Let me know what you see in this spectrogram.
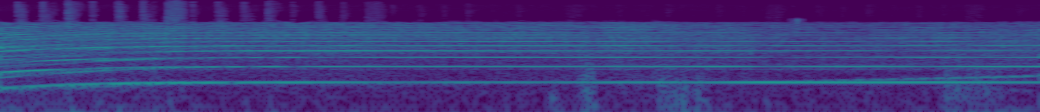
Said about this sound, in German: Zweiter wichtiger Sirenenton ist der anhaltende Dauerton.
